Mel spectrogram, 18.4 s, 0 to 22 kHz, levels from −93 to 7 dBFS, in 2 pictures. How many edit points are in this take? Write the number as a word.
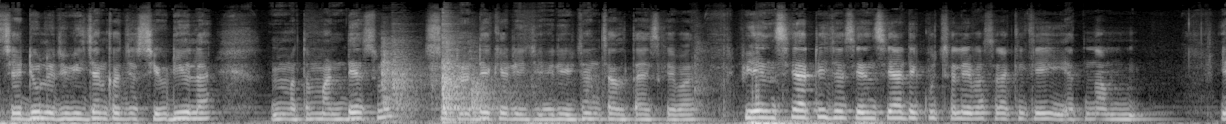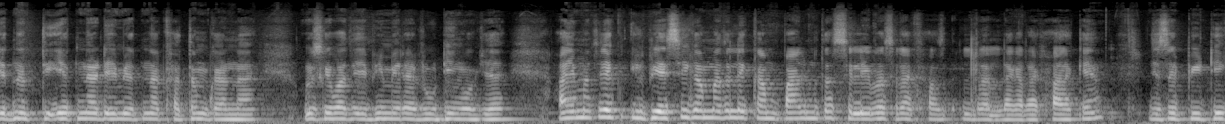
zero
